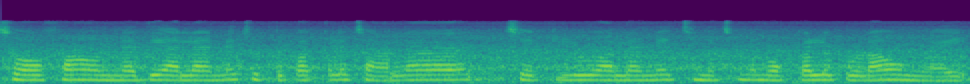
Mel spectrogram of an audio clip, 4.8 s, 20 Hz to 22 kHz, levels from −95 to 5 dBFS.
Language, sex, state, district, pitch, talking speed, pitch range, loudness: Telugu, male, Andhra Pradesh, Srikakulam, 230 Hz, 150 wpm, 220-235 Hz, -15 LUFS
